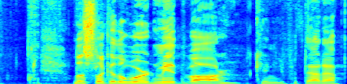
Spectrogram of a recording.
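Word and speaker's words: מִדְבָּר: Midbar means wilderness. But that same word can be pronounced medaber, which means to speak.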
